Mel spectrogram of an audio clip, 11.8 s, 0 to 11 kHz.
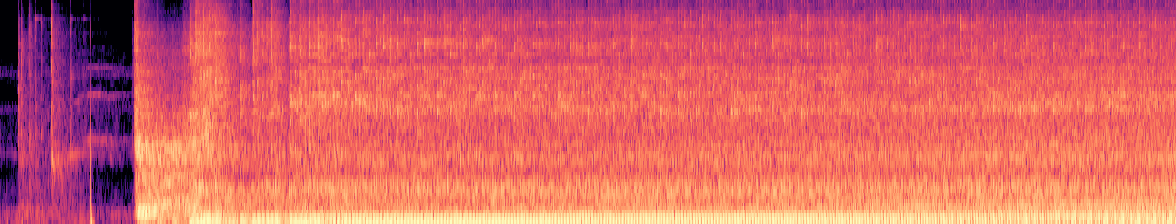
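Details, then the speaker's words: Farmall 460 tractor after an electronic ignition upgrade, run to charge the battery: short crank, quick catch, then a deep, even idle that holds steady without misses; starts and runs fine. "Get it out of here. We're going to run it for a little bit. That way hopefully it charges the battery and that way I can make sure everything's good to go too."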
